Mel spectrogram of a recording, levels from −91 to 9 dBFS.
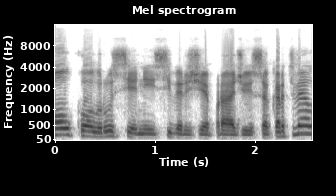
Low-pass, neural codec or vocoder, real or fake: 14.4 kHz; none; real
